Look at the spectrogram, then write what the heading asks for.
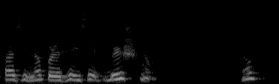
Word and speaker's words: Vishnu: Vishnu es hacia atrás también, no se dice Vishnu. Aquí digo Vishnu, pues para hacerlo más sencillo, más fácil, ¿no? Pero se dice Vishnu, ¿no?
